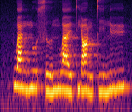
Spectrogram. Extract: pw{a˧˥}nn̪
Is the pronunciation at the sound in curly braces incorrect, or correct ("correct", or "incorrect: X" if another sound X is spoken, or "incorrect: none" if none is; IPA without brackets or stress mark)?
incorrect: a˥˧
